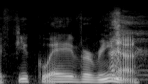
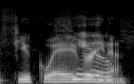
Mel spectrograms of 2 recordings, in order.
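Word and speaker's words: Fuquay-Varina: And figuring out how to say Fuquay Verena. That's how you say it, everyone. Fuquay Verena. Few, not many. Right. Quay. Not any other way.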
